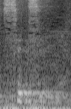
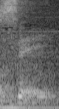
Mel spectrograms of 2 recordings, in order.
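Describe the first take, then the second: First: Said in posh Cockney with an affricated ts. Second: The t is only a bit of creaky voice. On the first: "posh Cockney is sitsy. So, affricated" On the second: "the broadest Cockney appears to be just creaky voice"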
